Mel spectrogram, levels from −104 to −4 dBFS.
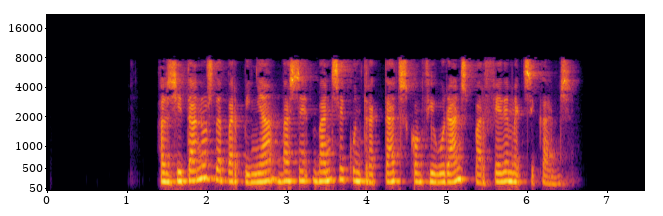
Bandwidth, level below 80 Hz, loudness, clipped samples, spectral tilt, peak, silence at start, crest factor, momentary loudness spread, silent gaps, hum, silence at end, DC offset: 8.2 kHz; -58 dBFS; -19 LUFS; under 0.1%; -3.5 dB/octave; -2 dBFS; 1.4 s; 18 dB; 7 LU; none; none; 0.9 s; under 0.1%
